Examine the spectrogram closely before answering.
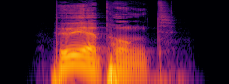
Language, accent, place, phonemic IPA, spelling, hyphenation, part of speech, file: German, Germany, Berlin, /ˈhøːəˌpʊŋkt/, Höhepunkt, Hö‧he‧punkt, noun, De-Höhepunkt.ogg
- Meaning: 1. highlight; climax; high; high point 2. orgasm, climax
